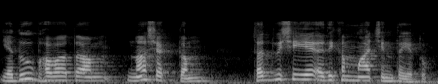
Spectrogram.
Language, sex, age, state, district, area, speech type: Sanskrit, male, 18-30, Karnataka, Vijayanagara, urban, spontaneous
